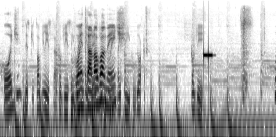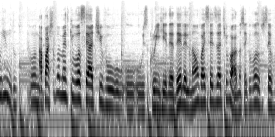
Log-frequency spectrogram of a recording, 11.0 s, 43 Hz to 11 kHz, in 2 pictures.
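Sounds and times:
background music: 0:00.0 - 0:11.0
electronic beep: 0:04.0 - 0:04.4.

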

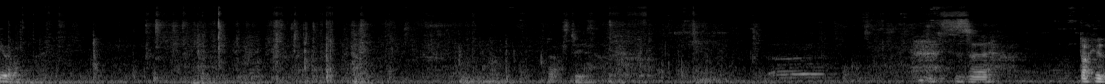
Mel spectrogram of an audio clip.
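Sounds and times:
paper rustling: 0:00.0 - 0:06.9.

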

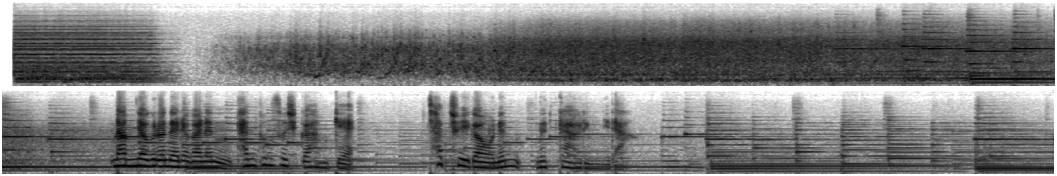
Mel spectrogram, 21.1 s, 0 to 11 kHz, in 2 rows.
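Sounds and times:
waterfall rushing: 0:02.2 - 0:09.8
music notes: 0:07.8 - 0:21.0
held musical chord: 0:08.0 - 0:14.7.

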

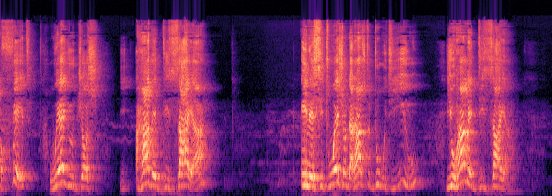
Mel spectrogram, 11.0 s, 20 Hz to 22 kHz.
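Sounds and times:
man speaking: 0:00.0 - 0:04.3, 0:06.0 - 0:10.3.

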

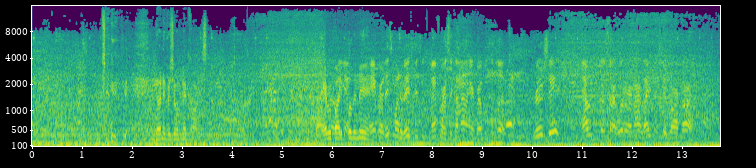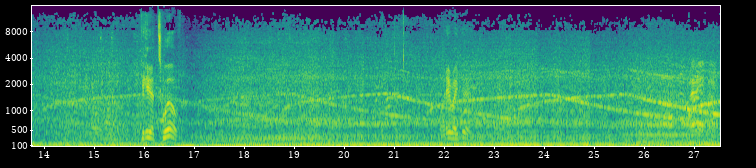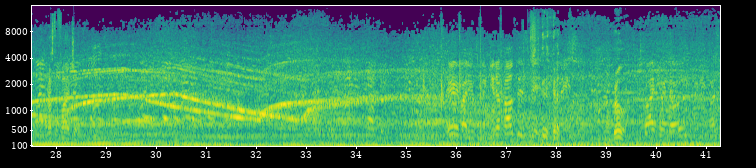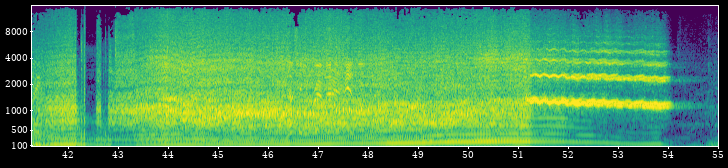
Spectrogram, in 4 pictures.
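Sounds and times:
muscle car engines rumbling: 0:00.0 - 0:55.0
siren wailing: 0:11.2 - 0:35.7, 0:38.7 - 0:54.6
tyres squealing: 0:42.8 - 0:54.2.

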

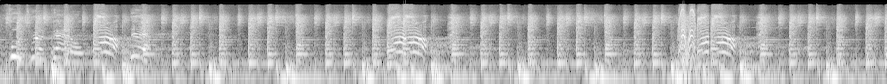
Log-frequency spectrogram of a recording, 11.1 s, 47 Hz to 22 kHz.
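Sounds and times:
loud breakbeat music: 0:00.0 - 0:11.0.

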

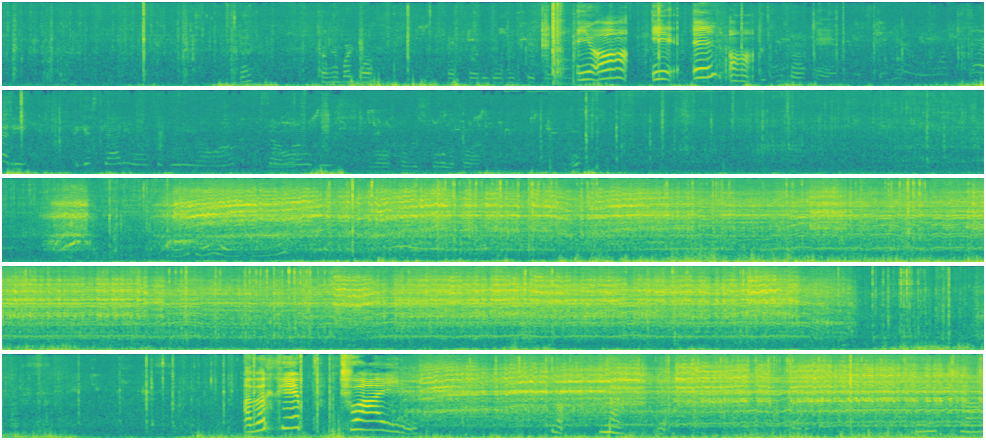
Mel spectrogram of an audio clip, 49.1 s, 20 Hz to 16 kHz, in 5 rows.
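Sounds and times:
tyres rumbling on dirt trail: 0:16.1 - 0:40.0, 0:41.0 - 0:49.0
electric bike motor whining: 0:17.5 - 0:38.8, 0:43.2 - 0:49.0.

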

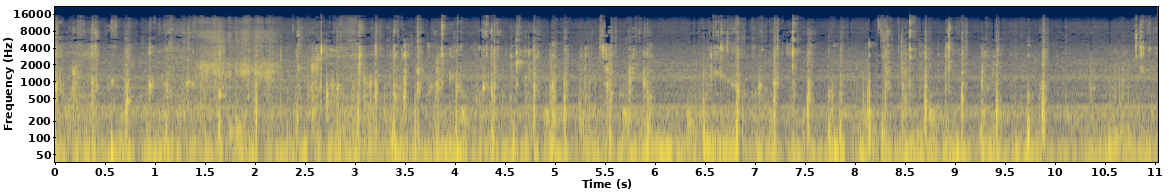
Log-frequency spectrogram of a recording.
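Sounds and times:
close-miked chewing: 0:00.0 - 0:10.0, 0:10.7 - 0:11.0.

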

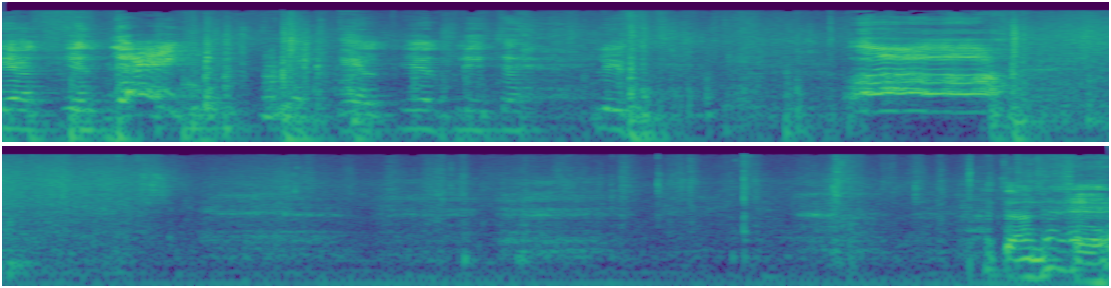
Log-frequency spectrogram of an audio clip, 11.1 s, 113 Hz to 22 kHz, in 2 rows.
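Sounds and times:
steady low hum: 0:00.0 - 0:11.0
person crying out: 0:04.2 - 0:05.2.

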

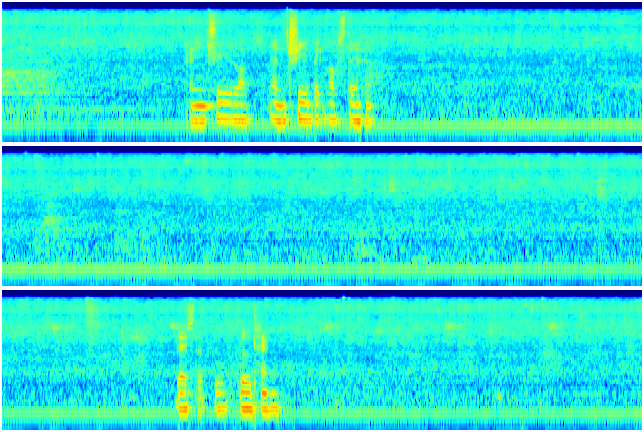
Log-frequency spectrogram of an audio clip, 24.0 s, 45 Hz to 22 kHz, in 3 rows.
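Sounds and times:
circulating water rushing: 0:00.0 - 0:24.0.

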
